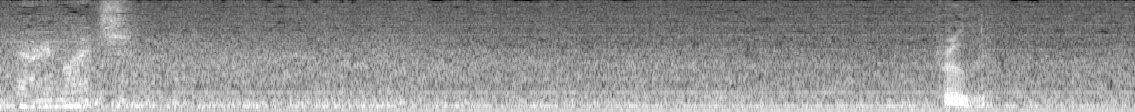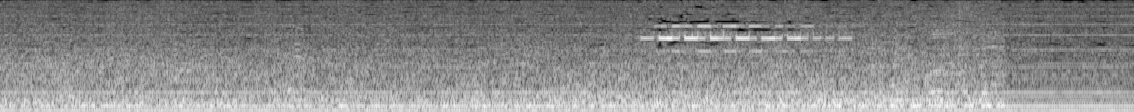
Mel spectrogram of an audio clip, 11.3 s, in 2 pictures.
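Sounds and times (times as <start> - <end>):
low hum and hiss: 0.0 - 11.3
speech: 0.1 - 0.9, 4.7 - 5.1
bell ringing: 8.8 - 10.4.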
